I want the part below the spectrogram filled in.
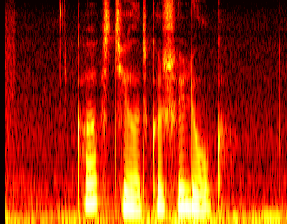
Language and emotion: Russian, sad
